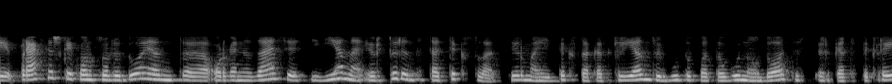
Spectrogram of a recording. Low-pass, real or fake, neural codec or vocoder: 3.6 kHz; fake; codec, 16 kHz in and 24 kHz out, 2.2 kbps, FireRedTTS-2 codec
